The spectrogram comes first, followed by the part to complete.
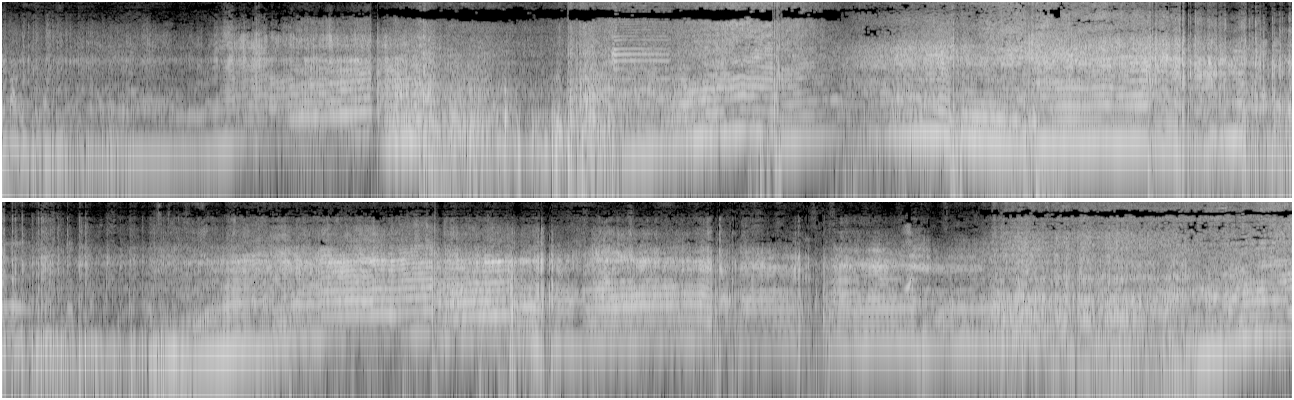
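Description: Rally cars' engines revving hard as they pass on a tarmac special stage, the pitch climbing and dropping again and again with each gear change and lift.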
